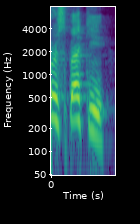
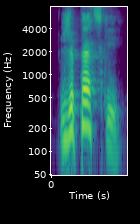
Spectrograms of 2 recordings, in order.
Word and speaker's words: Zhepetsky: Damien Respecki. Hey, you have my Respecki, man. Hey, wait, how are they pronouncing it? Zhepetsky. Damien Zhepetsky. I knew there was a fucking weird way to pronounce this last name.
